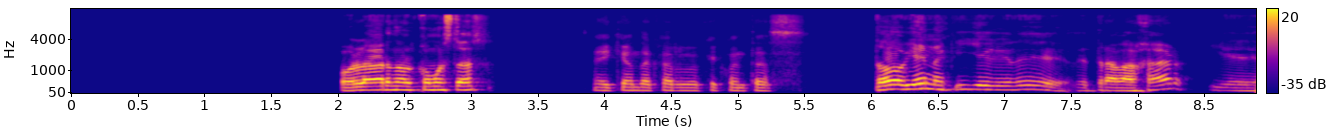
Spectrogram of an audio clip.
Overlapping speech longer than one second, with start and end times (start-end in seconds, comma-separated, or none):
none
